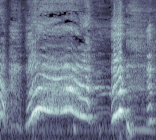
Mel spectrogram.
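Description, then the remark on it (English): A man lets out a loud, sustained wordless scream lasting about a second, then a shorter strained yell, a voice imitating a scream rather than genuine terror. “Frank grabbed the shoulders of that little girl and screamed right in her face”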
